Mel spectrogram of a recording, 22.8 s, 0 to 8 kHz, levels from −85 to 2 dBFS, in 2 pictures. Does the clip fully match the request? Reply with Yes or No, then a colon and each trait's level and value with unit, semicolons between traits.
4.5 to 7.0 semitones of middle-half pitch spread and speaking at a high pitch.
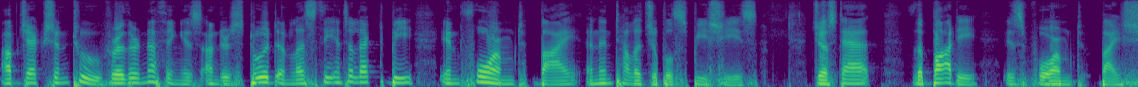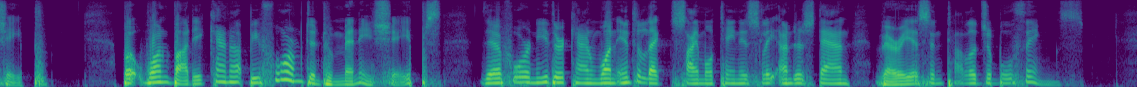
No: average, 5.2 semitones; medium, 140 Hz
